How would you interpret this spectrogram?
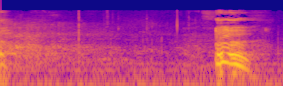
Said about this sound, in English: I took a drink to clear my throat and it went down the wrong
